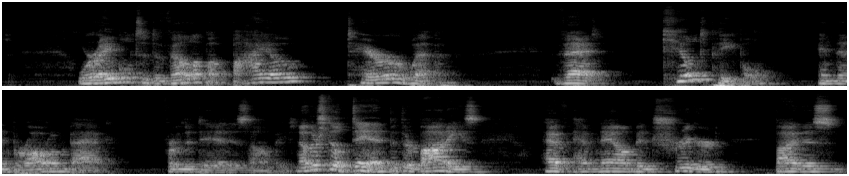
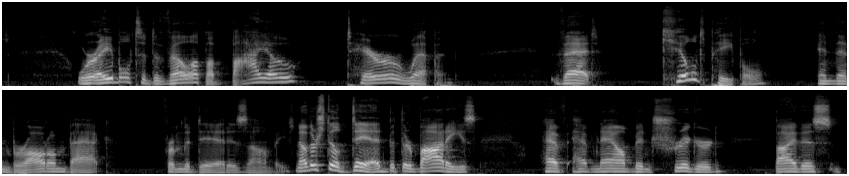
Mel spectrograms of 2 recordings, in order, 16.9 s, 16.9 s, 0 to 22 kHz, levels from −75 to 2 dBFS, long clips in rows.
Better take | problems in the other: second | off-mic speech; far // room echo; slight; dies away in 0.4 s

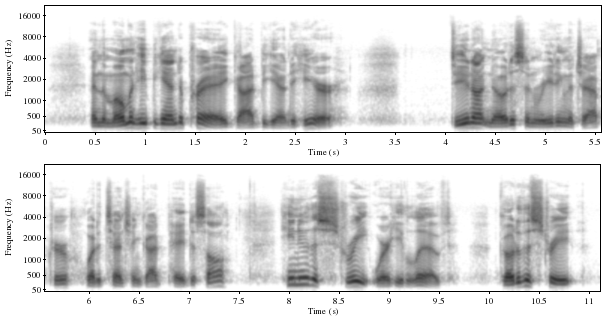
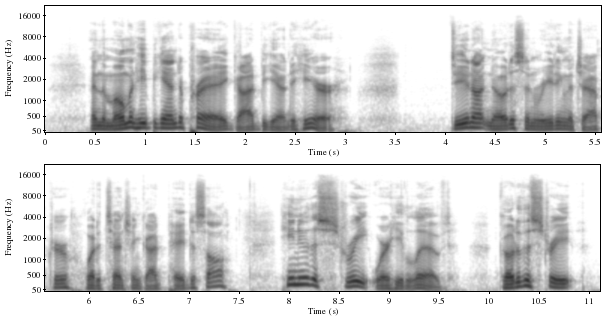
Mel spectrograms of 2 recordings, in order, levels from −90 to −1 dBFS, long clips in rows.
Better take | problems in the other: second | thin; somewhat; fading below 300 Hz

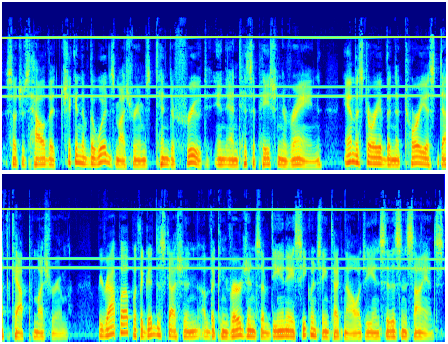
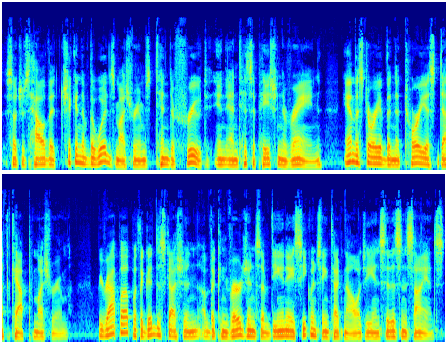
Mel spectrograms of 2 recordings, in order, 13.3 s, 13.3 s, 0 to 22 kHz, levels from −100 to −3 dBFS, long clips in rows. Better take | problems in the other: second | high-pitched whine; loud; throughout; 10 kHz, 8 dB below the speech

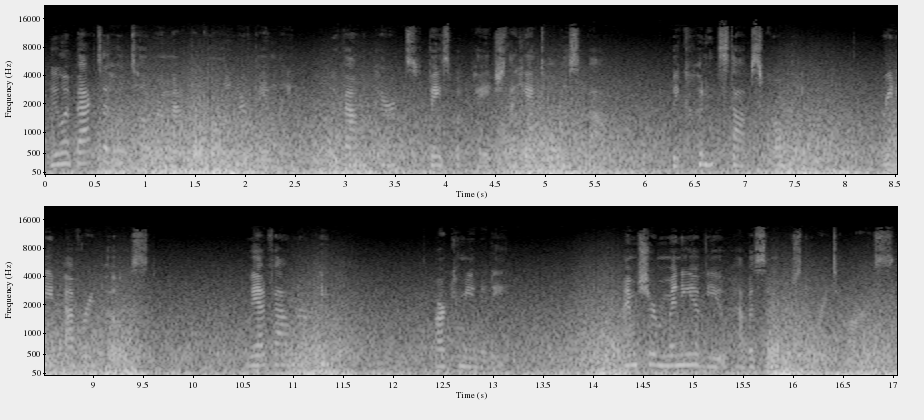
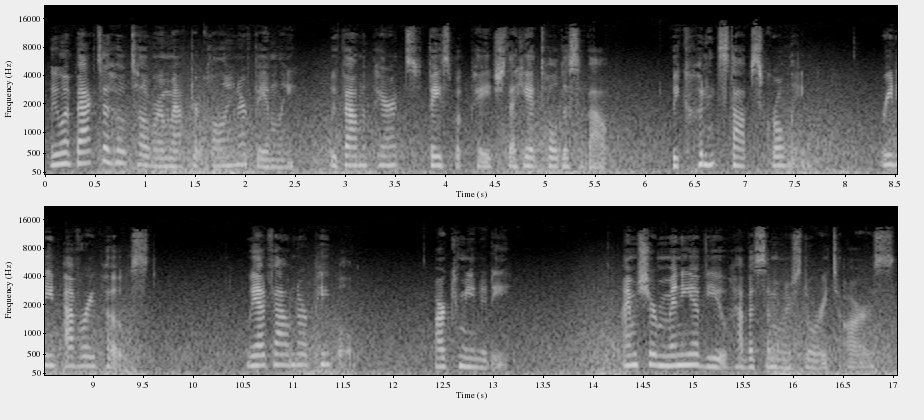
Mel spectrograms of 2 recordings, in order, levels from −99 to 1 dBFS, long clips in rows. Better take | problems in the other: second | wind noise on the microphone; heavy; 3 dB above the speech; occasional gusts in the second

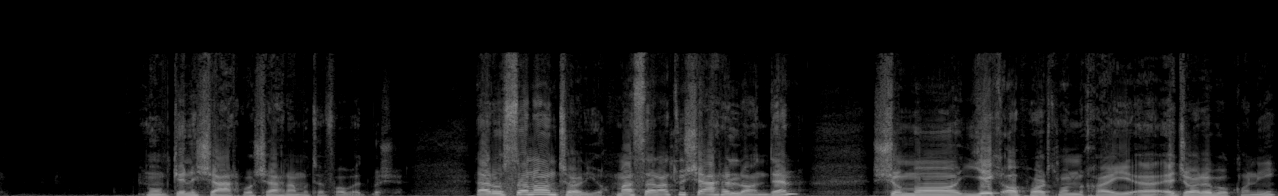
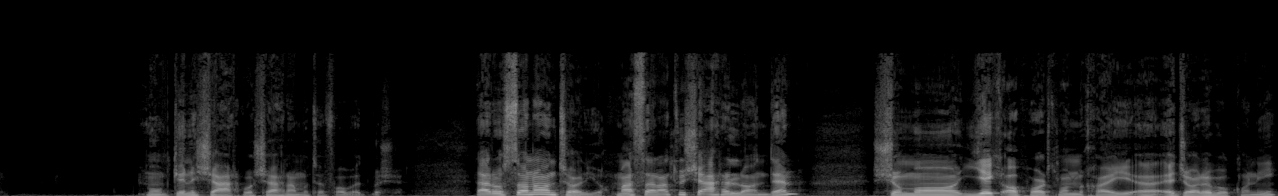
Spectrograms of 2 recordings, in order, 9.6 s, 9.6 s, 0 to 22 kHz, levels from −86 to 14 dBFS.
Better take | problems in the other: second | distortion; slight; 10 dB below the speech

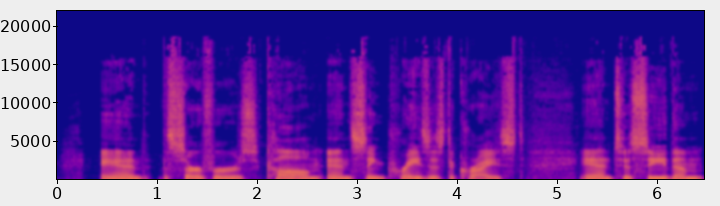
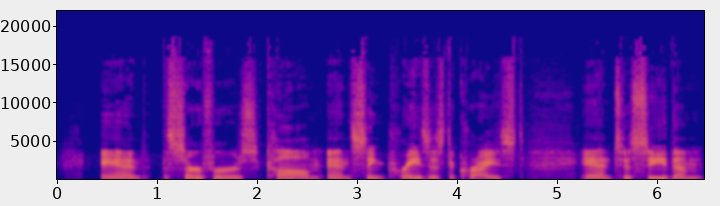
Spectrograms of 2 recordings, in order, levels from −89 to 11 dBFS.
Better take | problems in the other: first | thin; somewhat; fading below 300 Hz

